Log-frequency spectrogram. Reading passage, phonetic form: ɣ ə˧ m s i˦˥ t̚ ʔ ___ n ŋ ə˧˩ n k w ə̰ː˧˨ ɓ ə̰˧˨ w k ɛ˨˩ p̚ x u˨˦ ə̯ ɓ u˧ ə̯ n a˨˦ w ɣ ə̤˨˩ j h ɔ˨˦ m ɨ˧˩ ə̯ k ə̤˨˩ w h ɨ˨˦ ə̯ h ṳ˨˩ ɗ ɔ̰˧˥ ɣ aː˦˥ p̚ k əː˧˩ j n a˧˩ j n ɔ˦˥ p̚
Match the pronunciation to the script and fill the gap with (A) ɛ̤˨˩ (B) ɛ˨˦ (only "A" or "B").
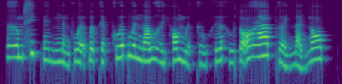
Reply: A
